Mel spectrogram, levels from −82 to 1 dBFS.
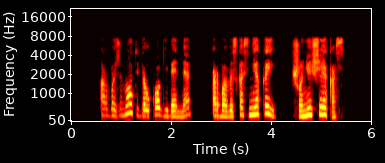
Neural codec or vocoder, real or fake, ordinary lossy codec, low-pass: codec, 16 kHz, 2 kbps, FreqCodec, larger model; fake; MP3, 32 kbps; 7.2 kHz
